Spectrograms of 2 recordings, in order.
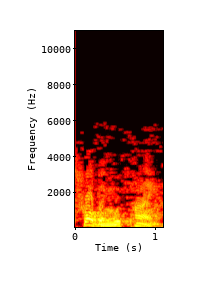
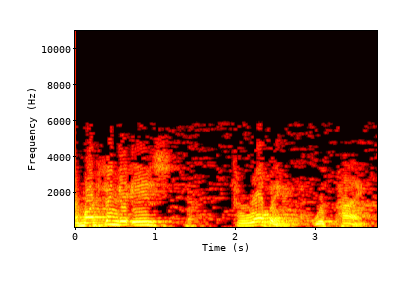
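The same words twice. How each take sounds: First: Said in the usual way. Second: Slow, drawn-out "throbbing with pain"; acted complaint of pain. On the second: Acts out the injured person.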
